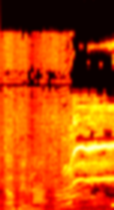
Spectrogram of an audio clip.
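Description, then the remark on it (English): A child's voice rises into a piercing, high-pitched scream that holds loud and steady for a moment at the end, right after a brief burst of vocalizing. “It was the scream that broke the spring. Listen to that. That kid's scream.”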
